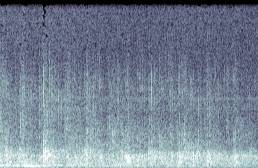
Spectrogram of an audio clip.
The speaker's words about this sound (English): I only said that for the applause.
